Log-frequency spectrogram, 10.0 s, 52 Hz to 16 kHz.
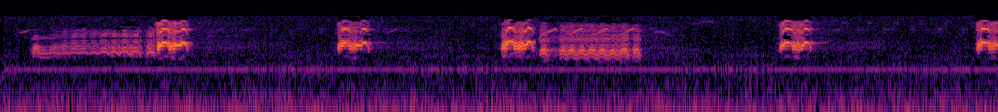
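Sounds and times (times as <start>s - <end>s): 
granaiola goose honking: 0.3s - 2.0s, 3.4s - 3.8s, 5.0s - 6.5s.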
